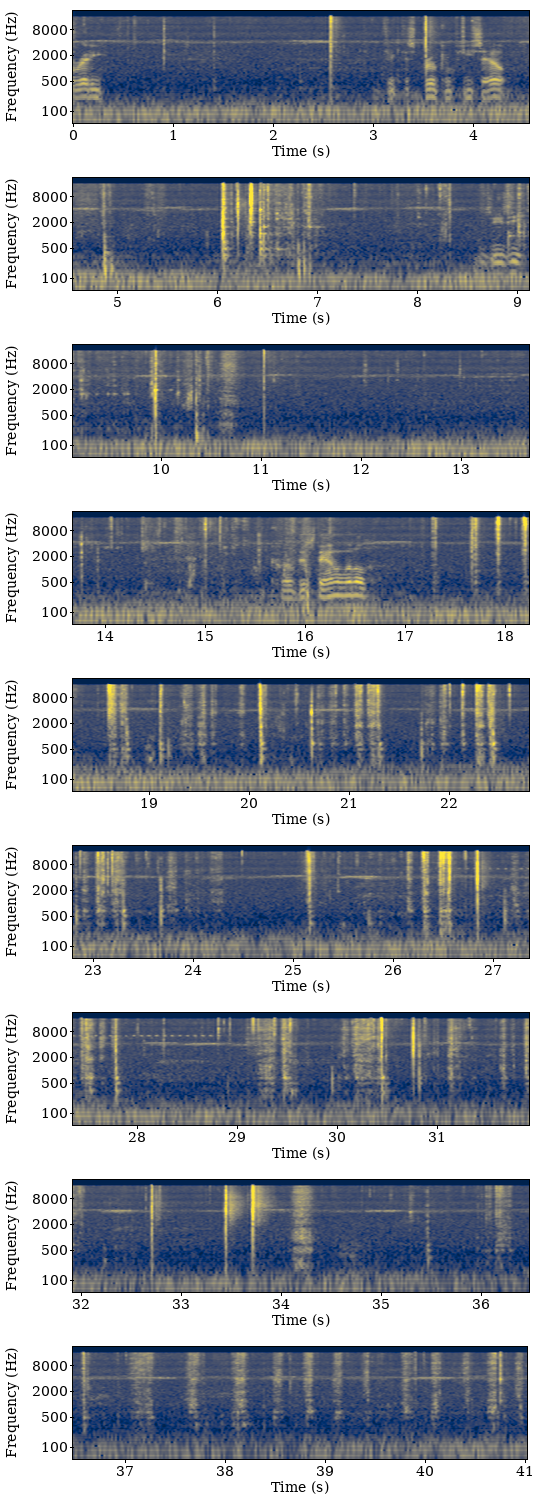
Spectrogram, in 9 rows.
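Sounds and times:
knife shaving wood: 17.2 - 32.8, 36.0 - 41.0
sharp clicks of cuts: 33.4 - 33.9.

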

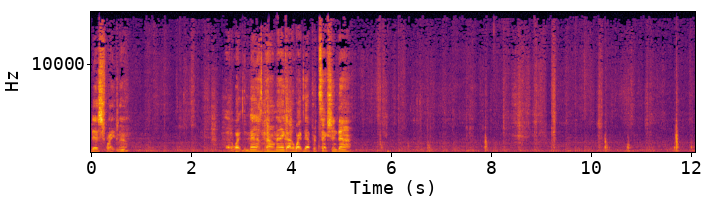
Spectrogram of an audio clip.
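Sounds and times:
low steady hum: 0.0 - 12.0
wipe rubbing plastic face shield: 0.9 - 3.6, 5.3 - 12.0.

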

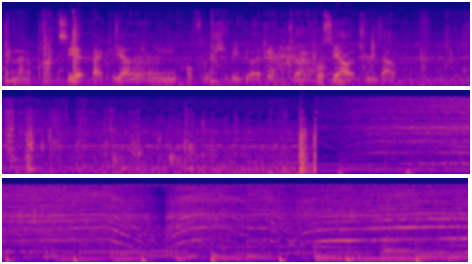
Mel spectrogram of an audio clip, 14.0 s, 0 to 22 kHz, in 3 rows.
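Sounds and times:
background music: 7.9 - 14.0.

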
